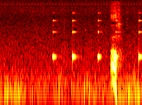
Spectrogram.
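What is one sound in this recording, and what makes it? A metal detector gives short, sharp beeps.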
